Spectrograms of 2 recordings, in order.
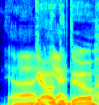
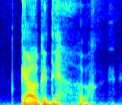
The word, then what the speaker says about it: Gal Gadot: But Gal Gadot? – Yeah. Gal Gadot. It's not Gadot.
